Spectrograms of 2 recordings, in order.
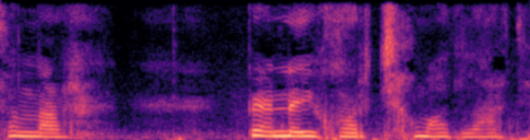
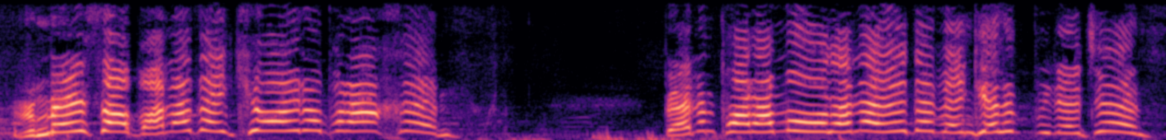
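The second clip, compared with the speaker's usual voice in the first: calling out; 10 semitones higher, 7 dB louder, faster than usual. Real, not acted. Calling down to family below.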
